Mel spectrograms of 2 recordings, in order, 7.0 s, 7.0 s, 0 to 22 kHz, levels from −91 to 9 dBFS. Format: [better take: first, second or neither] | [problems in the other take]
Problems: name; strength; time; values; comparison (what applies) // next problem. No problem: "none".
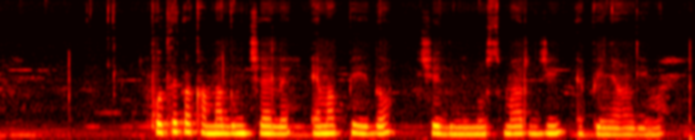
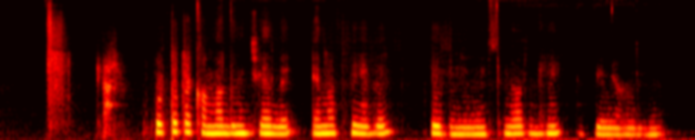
first | noise reduction (neural mask model DeepFilterNet 3)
